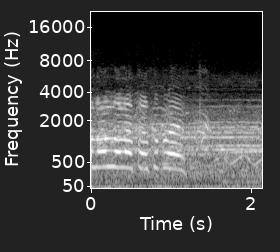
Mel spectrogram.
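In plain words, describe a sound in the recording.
A young man calls out loudly across an open field.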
